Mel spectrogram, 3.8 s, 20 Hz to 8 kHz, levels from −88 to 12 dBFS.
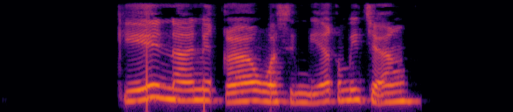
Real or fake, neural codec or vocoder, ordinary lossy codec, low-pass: real; none; MP3, 64 kbps; 7.2 kHz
